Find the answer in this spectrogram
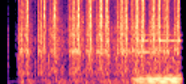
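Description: Typewriter keys clacking in a quick, irregular run of sharp strikes, several a second, as a title types itself out. Near the end a steady low pitched tone comes in under the clicks.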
